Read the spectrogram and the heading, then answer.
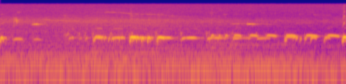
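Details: Local zebra doves cooing together in the wild as a lure to set other doves singing: long runs of rolling, repeated coo phrases that grow louder and faster toward the end, with faint high chirps.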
